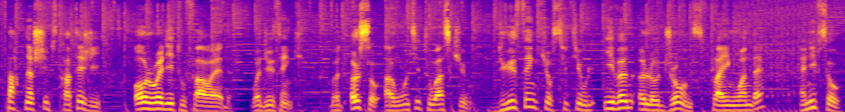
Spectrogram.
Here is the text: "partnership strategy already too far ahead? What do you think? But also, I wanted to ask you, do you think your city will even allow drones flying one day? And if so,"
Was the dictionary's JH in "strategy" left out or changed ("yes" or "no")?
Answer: yes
